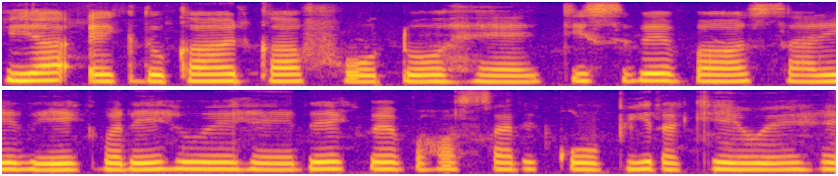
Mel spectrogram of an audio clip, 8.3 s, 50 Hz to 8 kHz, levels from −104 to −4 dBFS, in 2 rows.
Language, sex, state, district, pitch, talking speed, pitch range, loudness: Hindi, female, Jharkhand, Deoghar, 230 Hz, 150 wpm, 225-240 Hz, -15 LUFS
